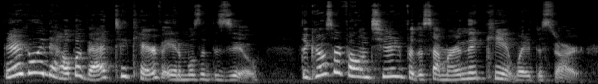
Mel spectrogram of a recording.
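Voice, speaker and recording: A woman reads a children's book aloud. Her voice is high and swings widely in pitch, with an expressive, sing-song storytelling delivery suited to young listeners. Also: fast talker, breathy edge. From United States. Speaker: host of a read-aloud channel.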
